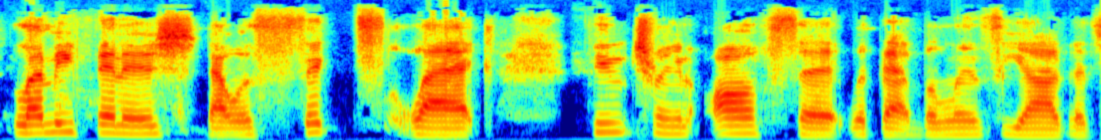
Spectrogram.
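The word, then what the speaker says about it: 6LACK: I literally saw, I follow him on Instagram, and I swear I saw him post something that was like, it's pronounced Black. Like, it literally said it's pronounced Black. – I saw it on Google that it was pronounced Black. – Oh my goodness, that man named Six Lack.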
